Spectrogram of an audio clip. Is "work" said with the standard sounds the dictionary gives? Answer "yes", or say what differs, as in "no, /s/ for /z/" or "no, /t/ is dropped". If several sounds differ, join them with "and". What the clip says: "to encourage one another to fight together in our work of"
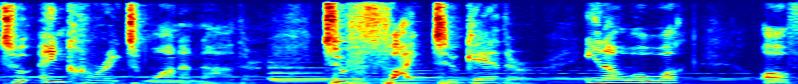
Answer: no, /k/ is dropped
